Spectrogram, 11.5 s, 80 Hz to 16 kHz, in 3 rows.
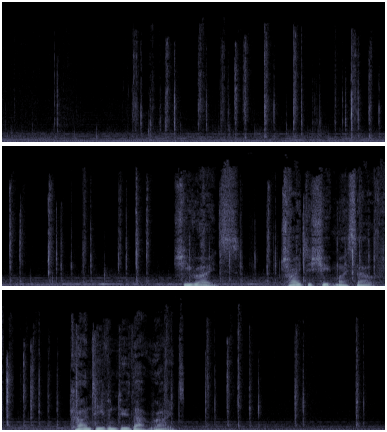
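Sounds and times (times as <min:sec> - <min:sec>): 
low electrical hum: 0:00.0 - 0:11.4
typing on a computer keyboard: 0:01.3 - 0:08.7, 0:09.7 - 0:11.4
speech: 0:05.6 - 0:07.7, 0:08.4 - 0:09.6.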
